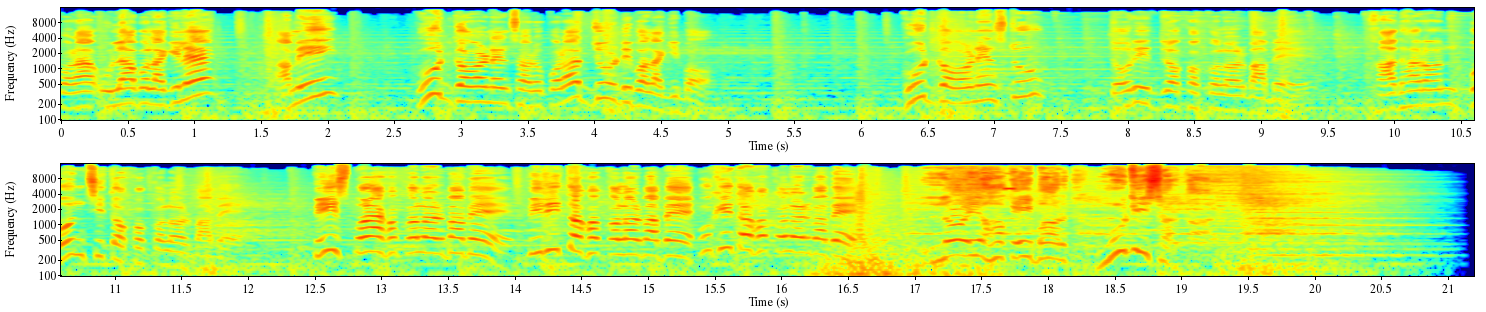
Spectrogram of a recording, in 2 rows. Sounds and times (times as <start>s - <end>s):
Male speech, man speaking: 0.0s - 2.1s, 2.7s - 4.9s, 6.3s - 19.5s.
